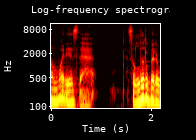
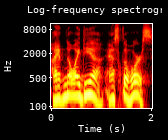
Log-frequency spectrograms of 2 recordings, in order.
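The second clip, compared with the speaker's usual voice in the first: put-on raised, pitched-up, hollered yell; 6 semitones higher, 5 dB louder than usual. Retelling how the rider answered: imitating a rider yelling back. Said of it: "yells out".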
